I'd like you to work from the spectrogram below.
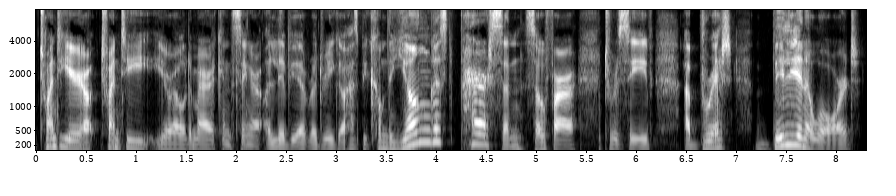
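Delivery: ordinary delivery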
